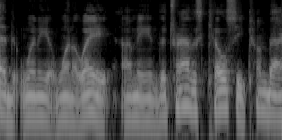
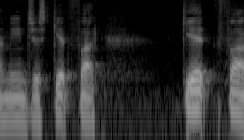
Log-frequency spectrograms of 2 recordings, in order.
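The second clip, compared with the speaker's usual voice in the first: bitter, resentful tone. Reviewing league results after losing all three games: bitter. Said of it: "you sense the bitterness in my voice".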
